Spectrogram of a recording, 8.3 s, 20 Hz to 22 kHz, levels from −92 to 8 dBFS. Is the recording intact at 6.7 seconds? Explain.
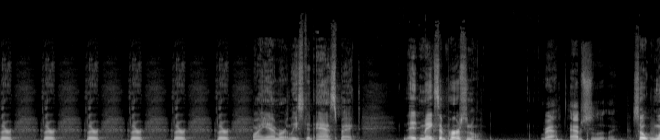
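Yes, the speech at 6.7 seconds plays through intact, with no dropout, click, distortion or other fault at that moment.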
